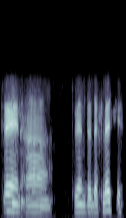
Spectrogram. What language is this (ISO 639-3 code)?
mai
